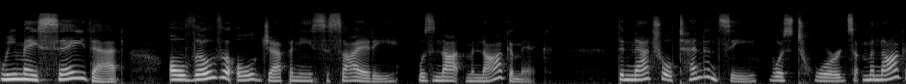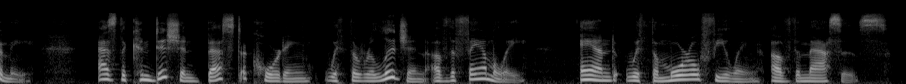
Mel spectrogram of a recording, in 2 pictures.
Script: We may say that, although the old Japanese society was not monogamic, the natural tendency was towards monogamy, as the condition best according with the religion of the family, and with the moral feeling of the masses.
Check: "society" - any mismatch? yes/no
no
